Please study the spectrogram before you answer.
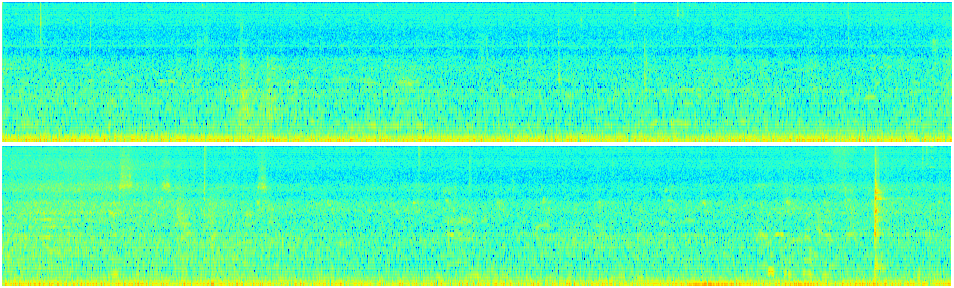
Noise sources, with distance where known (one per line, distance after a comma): person or small group talking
